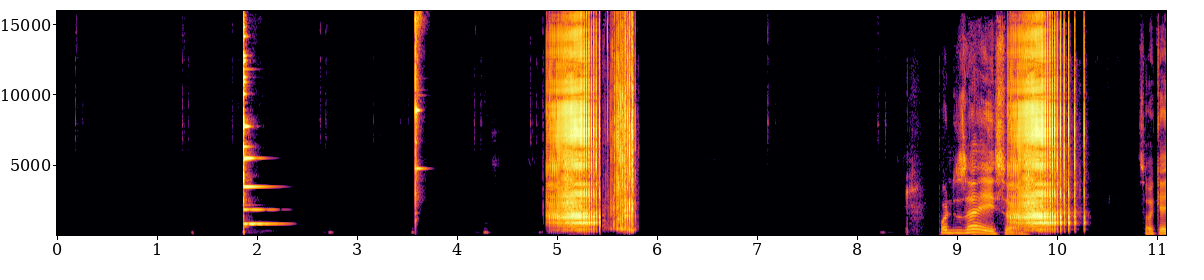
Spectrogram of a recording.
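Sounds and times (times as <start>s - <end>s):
metallic ding: 1.9s - 2.4s.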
